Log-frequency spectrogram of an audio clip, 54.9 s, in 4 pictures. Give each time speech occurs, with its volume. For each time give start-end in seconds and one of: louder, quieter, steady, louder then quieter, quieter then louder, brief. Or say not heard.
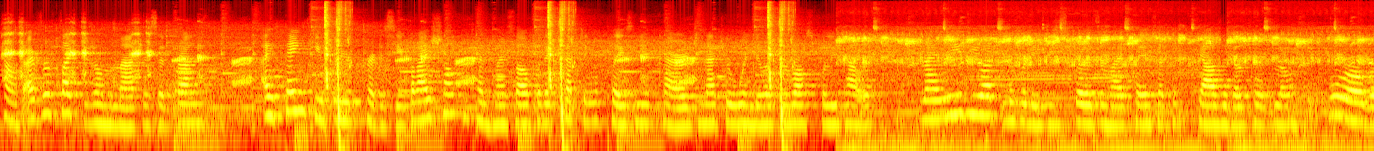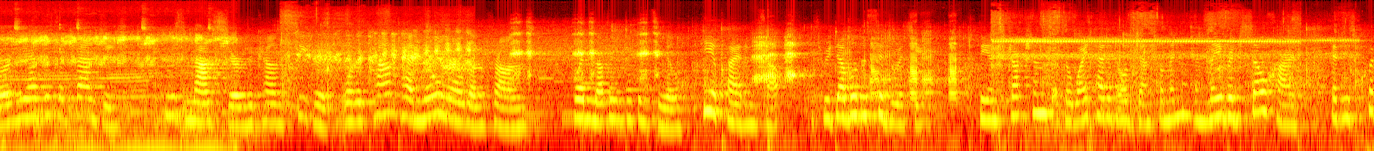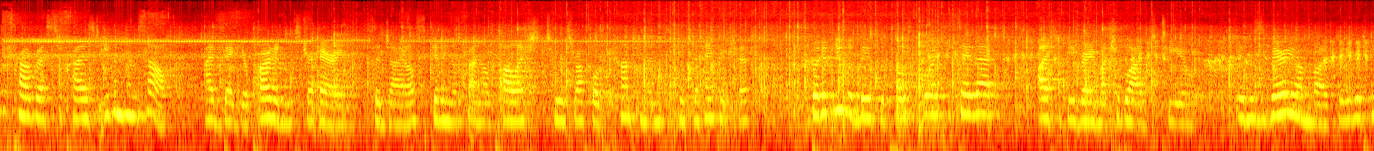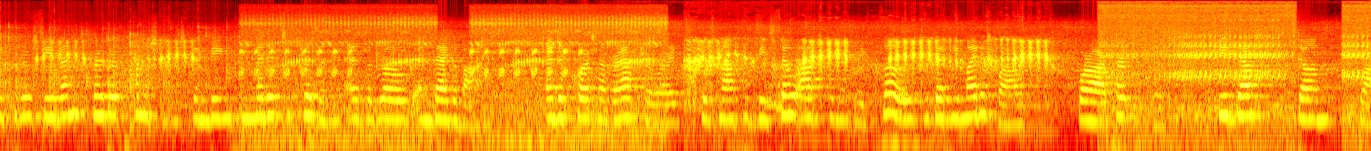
0.0-54.8 steady.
